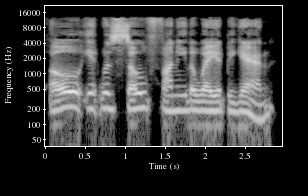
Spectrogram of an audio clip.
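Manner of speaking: high, gleeful creature voice; tiny grandmother teasing. A narrator's reading. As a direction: taunt him sweetly.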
